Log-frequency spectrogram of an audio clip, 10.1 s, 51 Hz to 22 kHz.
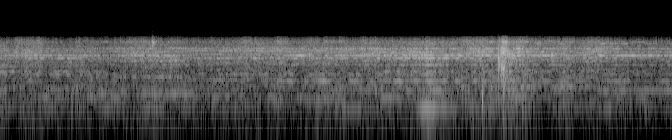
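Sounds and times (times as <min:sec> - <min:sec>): faint television background music: 0:00.0 - 0:10.0.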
